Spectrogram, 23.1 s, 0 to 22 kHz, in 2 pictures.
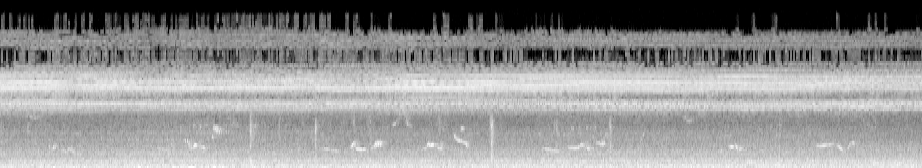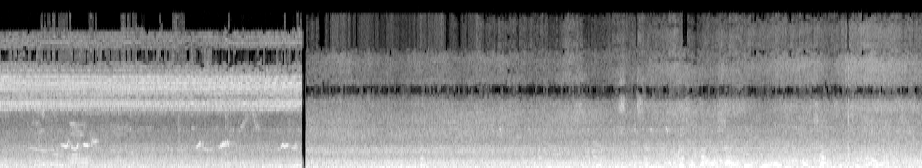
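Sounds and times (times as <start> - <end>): high-pitched insect drone: 0.0 - 15.3
rushing background noise: 0.0 - 23.0
bird chirps: 1.8 - 3.2, 3.9 - 15.3.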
